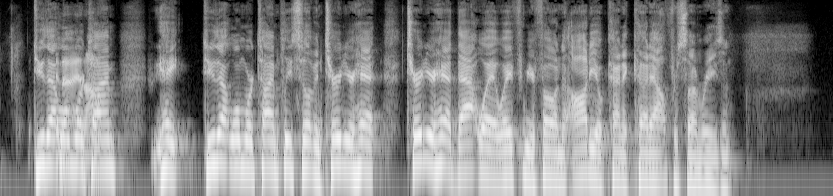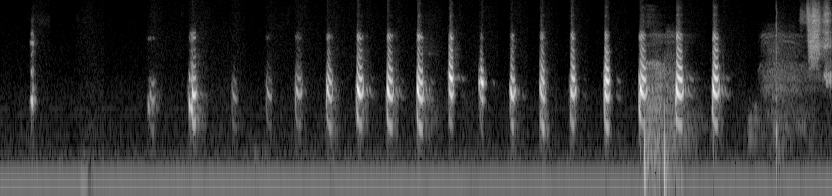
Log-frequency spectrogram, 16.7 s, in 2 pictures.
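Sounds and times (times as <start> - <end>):
faint low hum: 0.0 - 16.6
speech: 0.3 - 7.6
soft turkey call on a mouth call: 9.8 - 15.6.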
